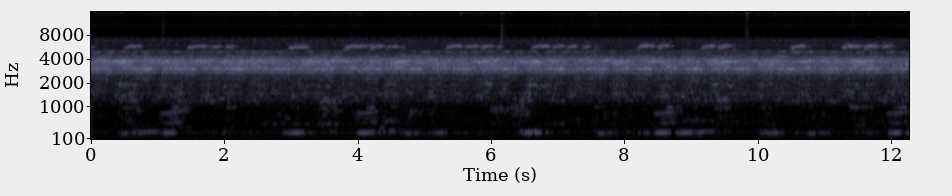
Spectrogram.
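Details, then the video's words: Midnight insect chorus with a continuous shrill whirring hum, scattered bright high chirps in quick groups, and deeper croaking notes sounding every second or two underneath. "Sound Of Insect At Midnight"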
